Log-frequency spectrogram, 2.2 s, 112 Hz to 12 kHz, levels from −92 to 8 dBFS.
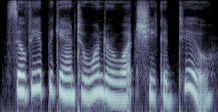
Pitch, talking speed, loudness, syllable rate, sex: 240 Hz, 220 wpm, -19 LUFS, 5.3 syllables/s, female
